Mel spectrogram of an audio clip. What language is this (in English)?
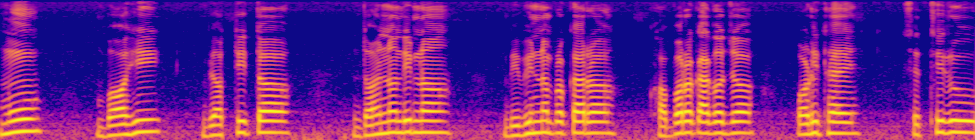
Odia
